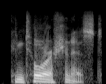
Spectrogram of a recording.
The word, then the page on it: contortionist: American English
